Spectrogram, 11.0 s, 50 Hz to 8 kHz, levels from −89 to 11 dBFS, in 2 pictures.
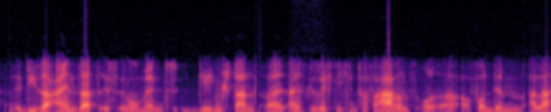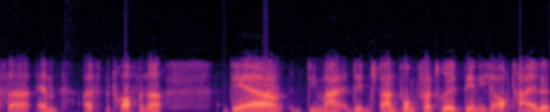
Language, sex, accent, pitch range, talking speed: German, male, German, 105-120 Hz, 125 wpm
